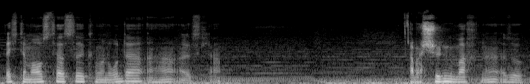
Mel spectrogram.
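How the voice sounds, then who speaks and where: A steady, medium-pitched German man speaks at normal speed while hosting a let's play. Talking through the menus over game music, he's chatty and rambling, often breaking off with fillers.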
